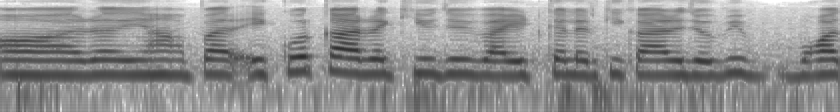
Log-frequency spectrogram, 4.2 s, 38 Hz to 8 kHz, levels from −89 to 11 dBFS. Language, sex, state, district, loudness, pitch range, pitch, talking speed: Hindi, female, Chhattisgarh, Bilaspur, -17 LUFS, 225-235 Hz, 230 Hz, 240 wpm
